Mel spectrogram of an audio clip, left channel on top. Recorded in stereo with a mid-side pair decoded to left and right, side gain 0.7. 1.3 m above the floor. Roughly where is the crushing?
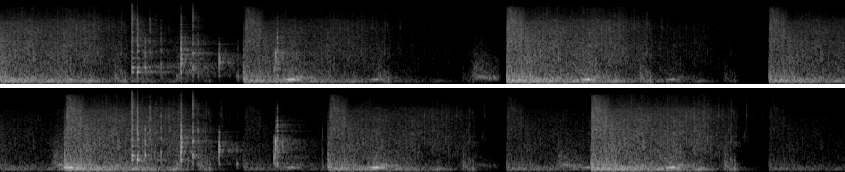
Ahead right.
